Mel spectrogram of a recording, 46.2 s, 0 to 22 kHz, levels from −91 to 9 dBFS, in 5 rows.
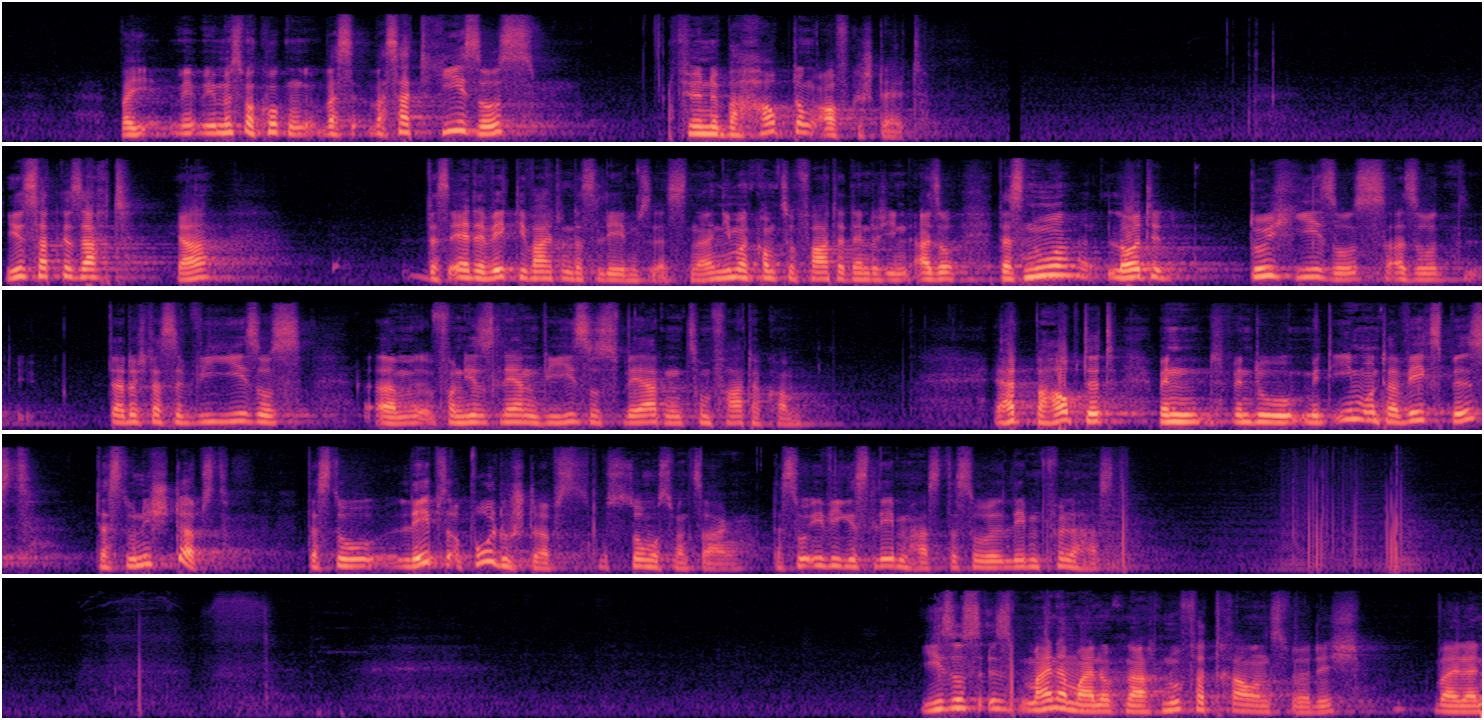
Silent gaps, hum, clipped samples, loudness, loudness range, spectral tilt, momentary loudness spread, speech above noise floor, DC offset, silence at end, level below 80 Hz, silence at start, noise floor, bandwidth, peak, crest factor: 6.31-6.37 s; none; under 0.1%; -19 LUFS; 7 LU; -6 dB/octave; 17 LU; 45 dB; under 0.1%; 0 s; -60 dBFS; 0.75 s; -63 dBFS; 16 kHz; 0 dBFS; 20 dB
